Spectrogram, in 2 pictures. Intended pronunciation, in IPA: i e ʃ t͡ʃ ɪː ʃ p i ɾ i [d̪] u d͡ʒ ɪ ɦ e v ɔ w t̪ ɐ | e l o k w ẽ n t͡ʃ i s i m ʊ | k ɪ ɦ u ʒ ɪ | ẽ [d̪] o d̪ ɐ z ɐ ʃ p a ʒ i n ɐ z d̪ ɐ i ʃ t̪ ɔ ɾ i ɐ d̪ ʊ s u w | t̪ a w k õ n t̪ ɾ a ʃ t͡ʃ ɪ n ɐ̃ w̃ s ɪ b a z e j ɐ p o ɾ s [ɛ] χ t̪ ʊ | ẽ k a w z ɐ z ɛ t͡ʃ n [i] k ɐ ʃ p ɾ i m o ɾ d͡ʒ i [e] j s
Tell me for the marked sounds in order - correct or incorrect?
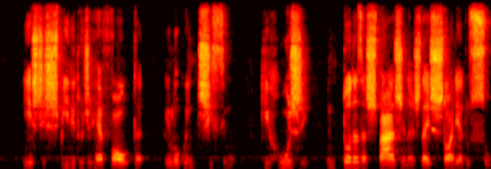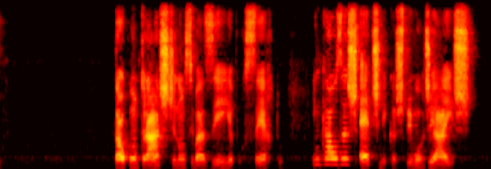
incorrect, incorrect, correct, correct, incorrect

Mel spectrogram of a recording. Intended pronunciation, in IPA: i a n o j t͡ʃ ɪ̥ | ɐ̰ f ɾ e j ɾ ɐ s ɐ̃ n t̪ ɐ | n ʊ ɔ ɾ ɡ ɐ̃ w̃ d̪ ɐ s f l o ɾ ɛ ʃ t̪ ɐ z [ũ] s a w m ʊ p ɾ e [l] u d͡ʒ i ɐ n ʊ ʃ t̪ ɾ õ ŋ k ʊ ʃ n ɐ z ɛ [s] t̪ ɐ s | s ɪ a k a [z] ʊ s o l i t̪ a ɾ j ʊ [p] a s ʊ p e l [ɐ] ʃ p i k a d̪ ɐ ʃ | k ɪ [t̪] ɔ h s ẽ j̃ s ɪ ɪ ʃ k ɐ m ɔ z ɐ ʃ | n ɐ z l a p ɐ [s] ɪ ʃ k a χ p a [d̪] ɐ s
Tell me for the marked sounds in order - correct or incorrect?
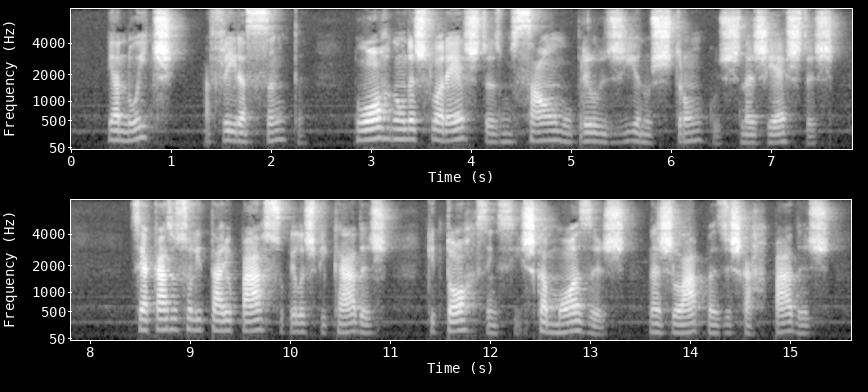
correct, correct, incorrect, correct, correct, correct, correct, incorrect, correct

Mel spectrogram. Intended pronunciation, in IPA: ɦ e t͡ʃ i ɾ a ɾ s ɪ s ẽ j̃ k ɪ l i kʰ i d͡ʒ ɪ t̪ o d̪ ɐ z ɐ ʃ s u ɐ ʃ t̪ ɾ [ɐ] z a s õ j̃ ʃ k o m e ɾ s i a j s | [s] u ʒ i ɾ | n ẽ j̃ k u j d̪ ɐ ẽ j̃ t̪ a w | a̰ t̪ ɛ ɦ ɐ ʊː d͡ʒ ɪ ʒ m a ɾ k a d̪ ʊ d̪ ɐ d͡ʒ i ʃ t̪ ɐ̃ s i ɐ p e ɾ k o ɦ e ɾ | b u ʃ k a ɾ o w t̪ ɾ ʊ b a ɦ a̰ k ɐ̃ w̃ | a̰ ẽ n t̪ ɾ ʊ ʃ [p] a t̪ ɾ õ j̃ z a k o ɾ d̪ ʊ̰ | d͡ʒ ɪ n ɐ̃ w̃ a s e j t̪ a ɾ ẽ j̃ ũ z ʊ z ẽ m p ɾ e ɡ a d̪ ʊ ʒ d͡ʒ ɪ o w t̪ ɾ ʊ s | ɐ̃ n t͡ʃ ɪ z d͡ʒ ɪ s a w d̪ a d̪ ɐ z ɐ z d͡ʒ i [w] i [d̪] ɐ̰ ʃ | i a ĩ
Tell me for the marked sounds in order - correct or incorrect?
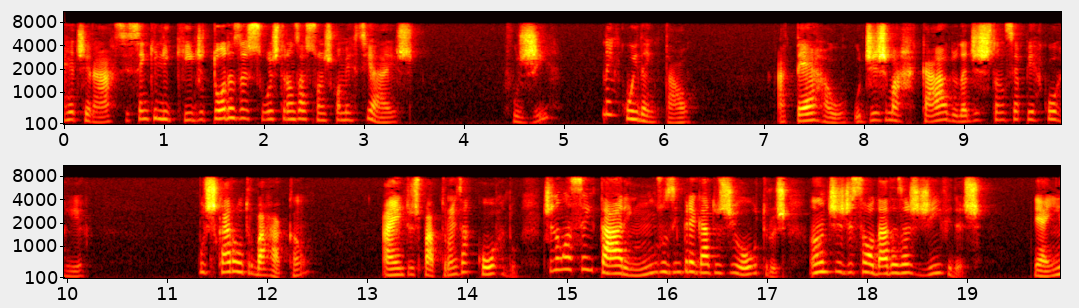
incorrect, incorrect, correct, incorrect, correct

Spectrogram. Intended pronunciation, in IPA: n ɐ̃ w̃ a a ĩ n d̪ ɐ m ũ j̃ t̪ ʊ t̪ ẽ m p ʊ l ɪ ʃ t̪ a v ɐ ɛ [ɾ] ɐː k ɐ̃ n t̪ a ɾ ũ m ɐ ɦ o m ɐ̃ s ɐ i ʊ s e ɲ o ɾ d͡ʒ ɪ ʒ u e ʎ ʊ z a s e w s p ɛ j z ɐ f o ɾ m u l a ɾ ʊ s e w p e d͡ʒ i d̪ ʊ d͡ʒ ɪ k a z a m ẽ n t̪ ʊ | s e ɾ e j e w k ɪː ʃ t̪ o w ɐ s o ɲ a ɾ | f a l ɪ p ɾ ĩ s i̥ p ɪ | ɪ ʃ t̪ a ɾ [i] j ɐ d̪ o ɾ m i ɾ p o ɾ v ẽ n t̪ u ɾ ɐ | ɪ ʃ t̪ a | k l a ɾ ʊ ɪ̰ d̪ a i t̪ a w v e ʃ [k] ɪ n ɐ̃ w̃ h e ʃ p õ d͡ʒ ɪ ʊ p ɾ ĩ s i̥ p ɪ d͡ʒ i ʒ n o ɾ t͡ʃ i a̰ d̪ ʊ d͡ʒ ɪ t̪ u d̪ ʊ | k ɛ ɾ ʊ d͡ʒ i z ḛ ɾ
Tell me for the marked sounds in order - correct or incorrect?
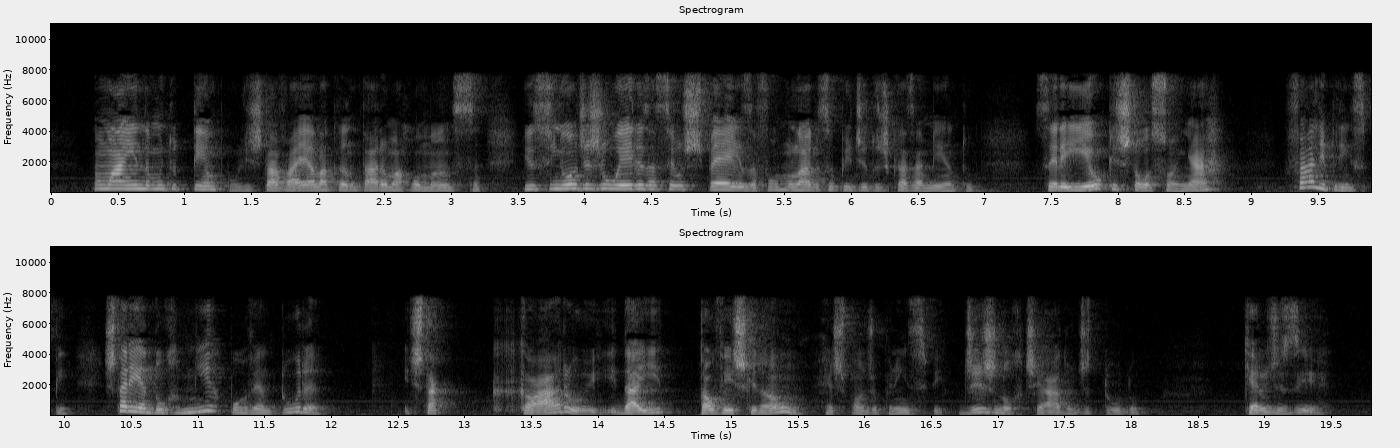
incorrect, incorrect, correct

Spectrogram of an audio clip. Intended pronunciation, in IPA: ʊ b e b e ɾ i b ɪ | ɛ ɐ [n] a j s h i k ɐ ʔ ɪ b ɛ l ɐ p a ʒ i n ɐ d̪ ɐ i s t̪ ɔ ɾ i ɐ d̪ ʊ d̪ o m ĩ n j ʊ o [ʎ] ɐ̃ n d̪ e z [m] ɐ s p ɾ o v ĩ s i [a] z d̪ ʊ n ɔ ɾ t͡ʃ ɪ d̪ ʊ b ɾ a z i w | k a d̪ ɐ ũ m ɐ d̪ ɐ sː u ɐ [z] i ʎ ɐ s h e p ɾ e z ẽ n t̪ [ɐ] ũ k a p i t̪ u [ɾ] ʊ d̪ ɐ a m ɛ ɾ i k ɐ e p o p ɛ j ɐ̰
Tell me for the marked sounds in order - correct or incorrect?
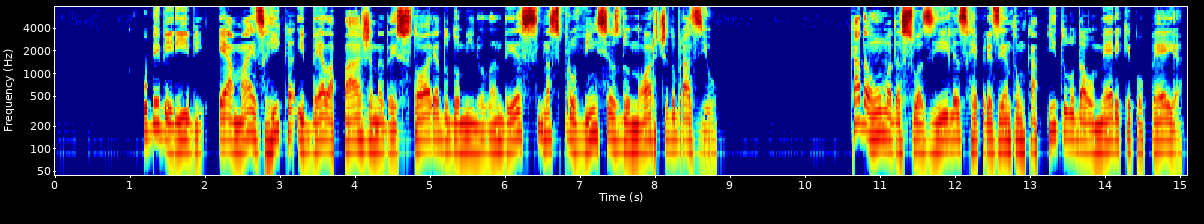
incorrect, incorrect, incorrect, incorrect, correct, correct, incorrect

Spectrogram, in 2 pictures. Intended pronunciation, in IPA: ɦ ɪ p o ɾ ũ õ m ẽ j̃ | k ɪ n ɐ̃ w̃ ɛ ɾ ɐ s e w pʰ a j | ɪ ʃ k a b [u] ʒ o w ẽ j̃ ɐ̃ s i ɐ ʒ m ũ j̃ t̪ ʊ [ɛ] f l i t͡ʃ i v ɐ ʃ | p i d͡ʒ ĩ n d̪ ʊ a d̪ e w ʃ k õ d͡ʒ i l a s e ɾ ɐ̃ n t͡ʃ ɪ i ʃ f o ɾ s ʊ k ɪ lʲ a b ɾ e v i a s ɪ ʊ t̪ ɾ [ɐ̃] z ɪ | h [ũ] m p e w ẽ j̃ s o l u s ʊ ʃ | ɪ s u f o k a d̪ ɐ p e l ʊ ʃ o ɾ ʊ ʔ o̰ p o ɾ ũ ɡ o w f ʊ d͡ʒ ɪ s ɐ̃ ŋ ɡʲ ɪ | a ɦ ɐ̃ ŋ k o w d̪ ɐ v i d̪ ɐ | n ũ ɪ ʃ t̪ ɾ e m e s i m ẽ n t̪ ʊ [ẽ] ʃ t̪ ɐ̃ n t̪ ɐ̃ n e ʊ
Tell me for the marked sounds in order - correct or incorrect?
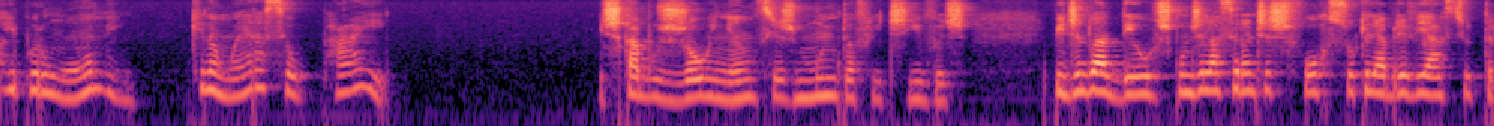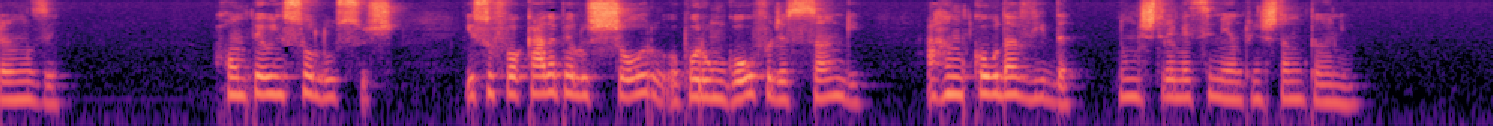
correct, incorrect, correct, incorrect, incorrect

